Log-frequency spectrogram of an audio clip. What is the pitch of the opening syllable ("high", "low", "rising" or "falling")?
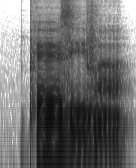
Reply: high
